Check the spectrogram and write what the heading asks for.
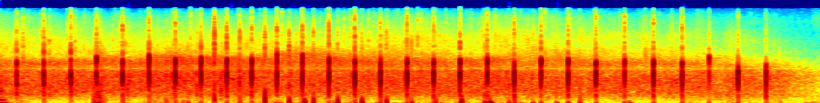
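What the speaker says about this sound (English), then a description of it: "I just want to join my colleagues in a wonderful round of applause to our clerks for all that they do" Slow, evenly spaced claps at a city council meeting in Providence, a steady rhythmic pattern of distinct individual hand claps over soft room noise, fairly faint overall.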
